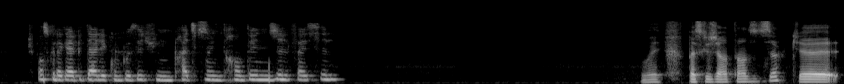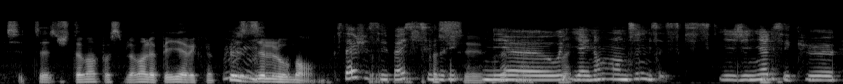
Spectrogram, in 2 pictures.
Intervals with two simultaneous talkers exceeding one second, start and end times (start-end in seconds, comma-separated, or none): 12.1-13.7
